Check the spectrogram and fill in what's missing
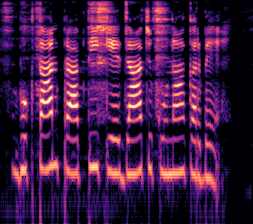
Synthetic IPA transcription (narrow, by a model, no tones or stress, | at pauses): bʱʊɡt̪aːnpɾaːp̚t̪iked͡ʒãːt͡ʃkunakəɾbẽː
